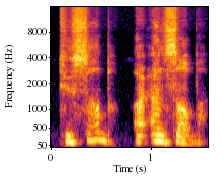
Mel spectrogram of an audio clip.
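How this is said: It is said in a put-on foreign-sounding accent.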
